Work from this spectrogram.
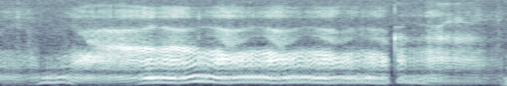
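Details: Chatty neutered male Desert Lynx hybrid cat at play gives a long, throaty, growling yowl that rises and sags unevenly. There is a brief dip near the end, then the voice resumes.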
